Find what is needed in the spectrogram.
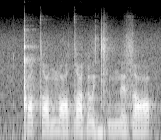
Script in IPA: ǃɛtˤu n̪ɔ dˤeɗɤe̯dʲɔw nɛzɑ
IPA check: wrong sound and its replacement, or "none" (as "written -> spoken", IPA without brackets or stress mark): none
